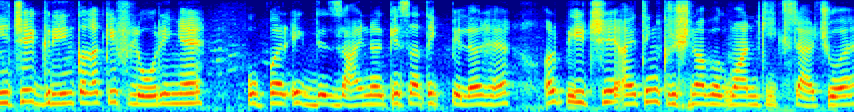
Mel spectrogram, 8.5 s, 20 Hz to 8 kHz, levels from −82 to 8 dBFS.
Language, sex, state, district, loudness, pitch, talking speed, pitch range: Hindi, female, Maharashtra, Mumbai Suburban, -12 LUFS, 250 Hz, 170 wpm, 230-270 Hz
